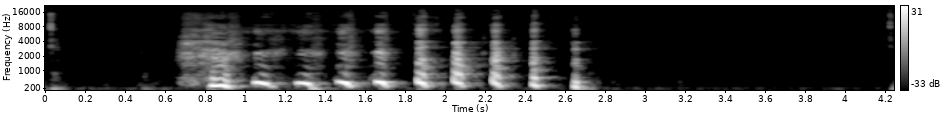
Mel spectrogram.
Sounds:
Laughter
